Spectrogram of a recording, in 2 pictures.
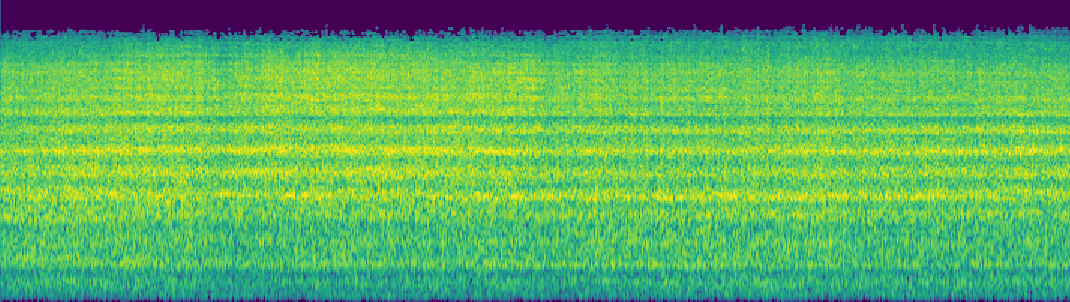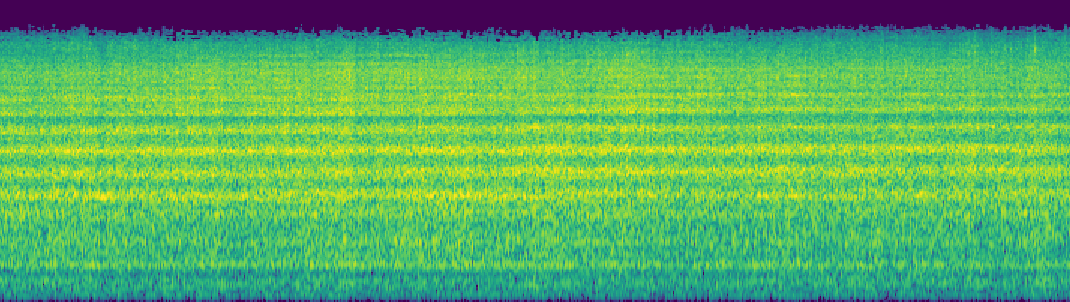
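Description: Empty magnetite ore wagons of a long freight train rolling past at speed: a steady wheel-on-rail rumble with several sustained high ringing tones from the wheels.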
